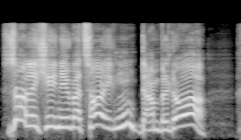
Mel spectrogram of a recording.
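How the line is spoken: Witch calling out. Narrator (German): rief eine Hexe

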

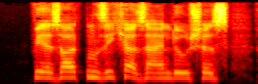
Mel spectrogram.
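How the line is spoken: Cold clear woman's call. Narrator (German): rief Narzissa mit ihrer kalten, klaren Stimme ihrem Mann zu

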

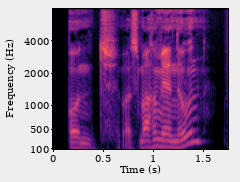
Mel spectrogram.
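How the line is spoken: Plain. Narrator (German): fragte Owen

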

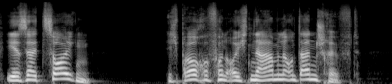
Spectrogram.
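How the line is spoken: Called out. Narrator (German): rief sie

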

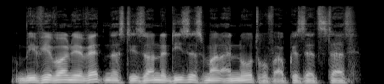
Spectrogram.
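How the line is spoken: Sigh. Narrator (German): Pennington seufzte

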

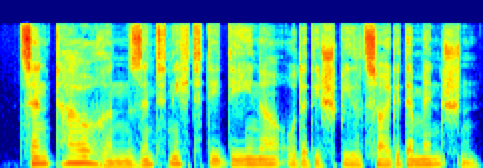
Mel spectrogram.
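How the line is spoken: Calm. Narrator (German): sagte Firenze ruhig

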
